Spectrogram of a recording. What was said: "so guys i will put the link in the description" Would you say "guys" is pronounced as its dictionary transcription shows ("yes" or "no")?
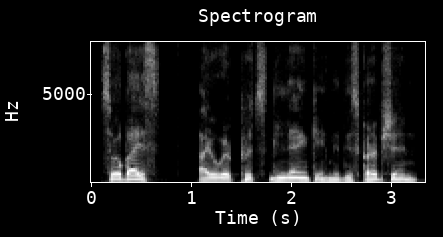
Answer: no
